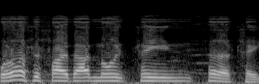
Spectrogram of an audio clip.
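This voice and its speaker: A man with a south London accent speaks at a fairly slow pace and fairly high pitch. Music plays in the background. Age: 80s+. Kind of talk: family reminiscence told in conversation. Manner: casual, conversational.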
